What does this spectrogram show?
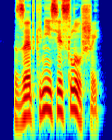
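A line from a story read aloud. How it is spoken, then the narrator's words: Through gritted teeth. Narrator (Russian): продолжал я разговор сквозь зубы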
